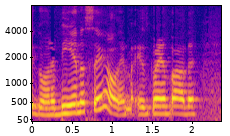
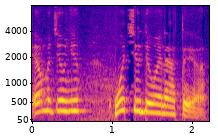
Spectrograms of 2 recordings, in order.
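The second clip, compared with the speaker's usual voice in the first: higher voiced grandfather calling the boy; 8 semitones higher than usual. Grandfather calling to Elmer on the step outside.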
